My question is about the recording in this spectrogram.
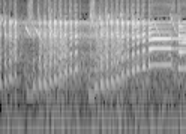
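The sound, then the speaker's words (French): A bird calls in a fast, pulsing trill of bright, high chirping notes, repeated steadily for a couple of seconds with sliding whistle-like tones, loud and alone with no talking. “Puis ça, c'est un oiseau, je suppose.”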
